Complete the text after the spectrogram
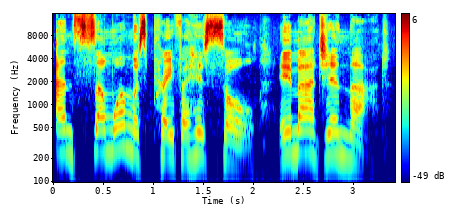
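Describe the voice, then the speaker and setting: A woman playing a sharp-witted, skeptical adventurer in a fantasy video game, dry and observant. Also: mid-range voice, lively intonation, measured pace, close to an everyday voice. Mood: wry.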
